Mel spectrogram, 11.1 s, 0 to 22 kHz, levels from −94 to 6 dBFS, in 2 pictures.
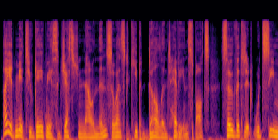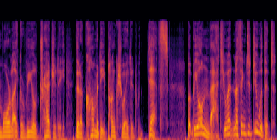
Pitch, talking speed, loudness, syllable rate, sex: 125 Hz, 250 wpm, -21 LUFS, 5.6 syllables/s, male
